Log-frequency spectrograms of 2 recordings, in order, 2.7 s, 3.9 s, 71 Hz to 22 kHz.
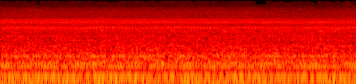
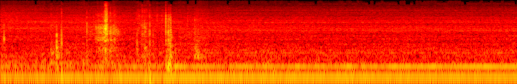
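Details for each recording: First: Samsung convection oven with the noisy middle convection fan motor unplugged: only a faint, steady low hum from the remaining fan, with no rubbing, ticking or wobble, running normally. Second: Samsung convection oven on bake at 350: a convection fan motor gets loud, a steady low hum with a whirr and stray clicks. It was later replaced with part DG31-00005A.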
